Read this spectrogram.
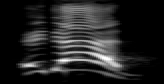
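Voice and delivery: high, loud mock-boy holler; yelling back up. Son yells up to dad a minute later, high shout. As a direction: imitate a son yelling up the stairs. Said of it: "he yells back up".

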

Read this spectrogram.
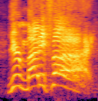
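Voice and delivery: high, drawn-out catchphrase voice; John Louis. Acted. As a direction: stretch it out high in a playful imitation. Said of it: "John Louis would say".

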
